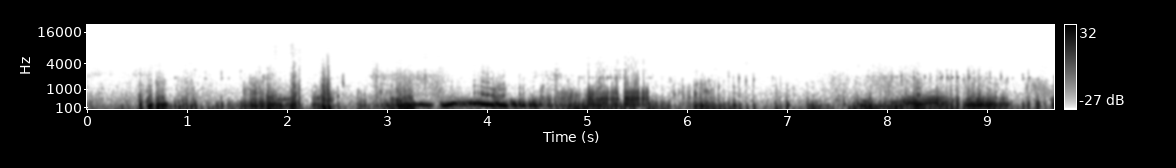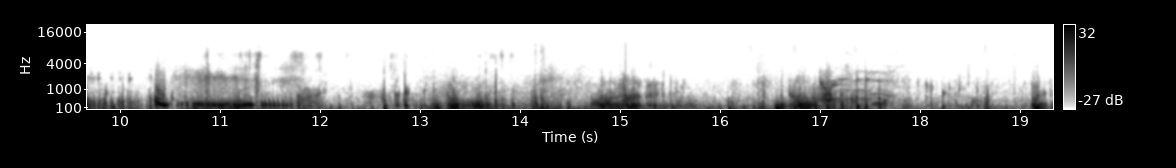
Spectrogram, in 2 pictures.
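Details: Low, gurgling, rumbling growls rising and falling for about twenty seconds: ordinary stomach growling (borborygmi).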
